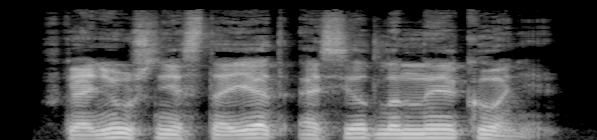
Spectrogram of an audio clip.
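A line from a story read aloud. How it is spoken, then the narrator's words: Plain. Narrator (Russian): сказал ему Кейн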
